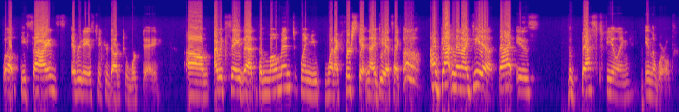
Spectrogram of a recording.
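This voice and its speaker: A woman's voice: mid-range voice, expressive, measured pace, low-quality recording. Woman telling anecdotes in a casual interview. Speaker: cartoonist being interviewed.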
